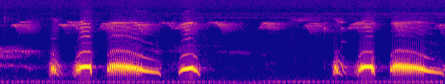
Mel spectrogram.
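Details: Lure dove used by trappers repeats its cooing phrase twice, each made of quick lead notes, a long descending coo and, in the first, a rounded final note; low steady hum behind.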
